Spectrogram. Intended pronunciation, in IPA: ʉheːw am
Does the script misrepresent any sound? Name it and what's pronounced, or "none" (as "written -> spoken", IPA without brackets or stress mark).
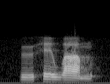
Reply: none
